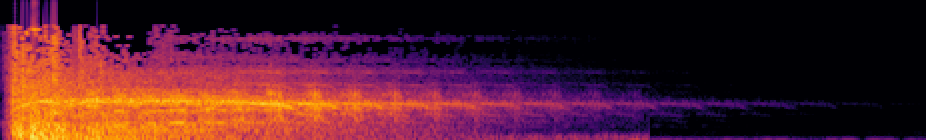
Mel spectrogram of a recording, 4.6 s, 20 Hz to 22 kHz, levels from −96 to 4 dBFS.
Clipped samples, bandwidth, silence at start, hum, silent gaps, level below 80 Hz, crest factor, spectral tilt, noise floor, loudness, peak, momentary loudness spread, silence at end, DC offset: under 0.1%; 19 kHz; 0.05 s; none; none; -28 dBFS; 16 dB; -4 dB/octave; -67 dBFS; -13 LUFS; 0 dBFS; 21 LU; 2.3 s; under 0.1%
